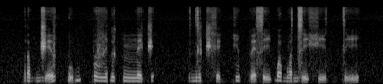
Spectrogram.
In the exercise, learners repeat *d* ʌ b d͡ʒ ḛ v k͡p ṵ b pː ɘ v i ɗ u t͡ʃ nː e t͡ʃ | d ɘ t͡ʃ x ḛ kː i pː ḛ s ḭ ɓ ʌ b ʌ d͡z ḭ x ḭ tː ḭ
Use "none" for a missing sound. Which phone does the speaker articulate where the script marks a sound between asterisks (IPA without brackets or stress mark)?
ɾ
